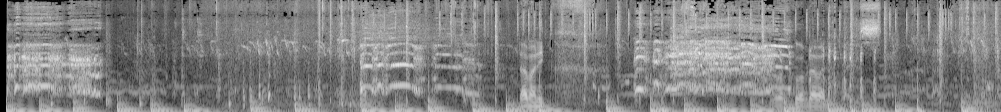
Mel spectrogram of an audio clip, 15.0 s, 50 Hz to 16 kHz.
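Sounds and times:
rooster crowing: 0.1 - 2.5, 5.4 - 7.4, 9.3 - 11.9
music with heavy bass beat: 0.1 - 15.0.

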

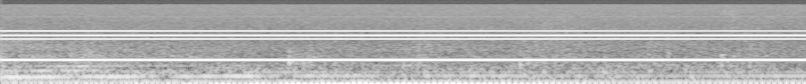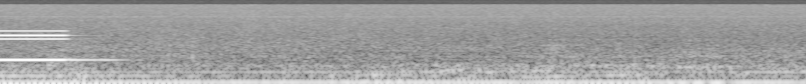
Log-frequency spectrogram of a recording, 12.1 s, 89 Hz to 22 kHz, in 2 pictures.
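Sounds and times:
sustained pure tone chord: 0.0 - 6.8.

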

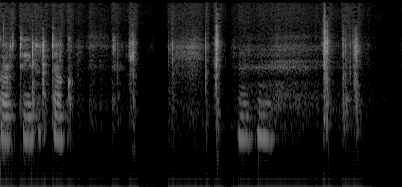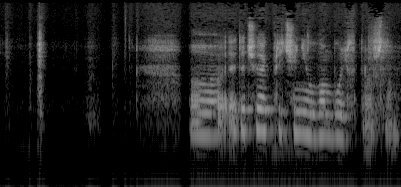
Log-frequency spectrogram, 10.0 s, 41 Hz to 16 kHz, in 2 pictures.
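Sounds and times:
cards rustling: 0.1 - 2.9, 4.0 - 5.7
cards clicking on wooden table: 0.2 - 0.8, 1.4 - 2.8, 4.0 - 4.6.

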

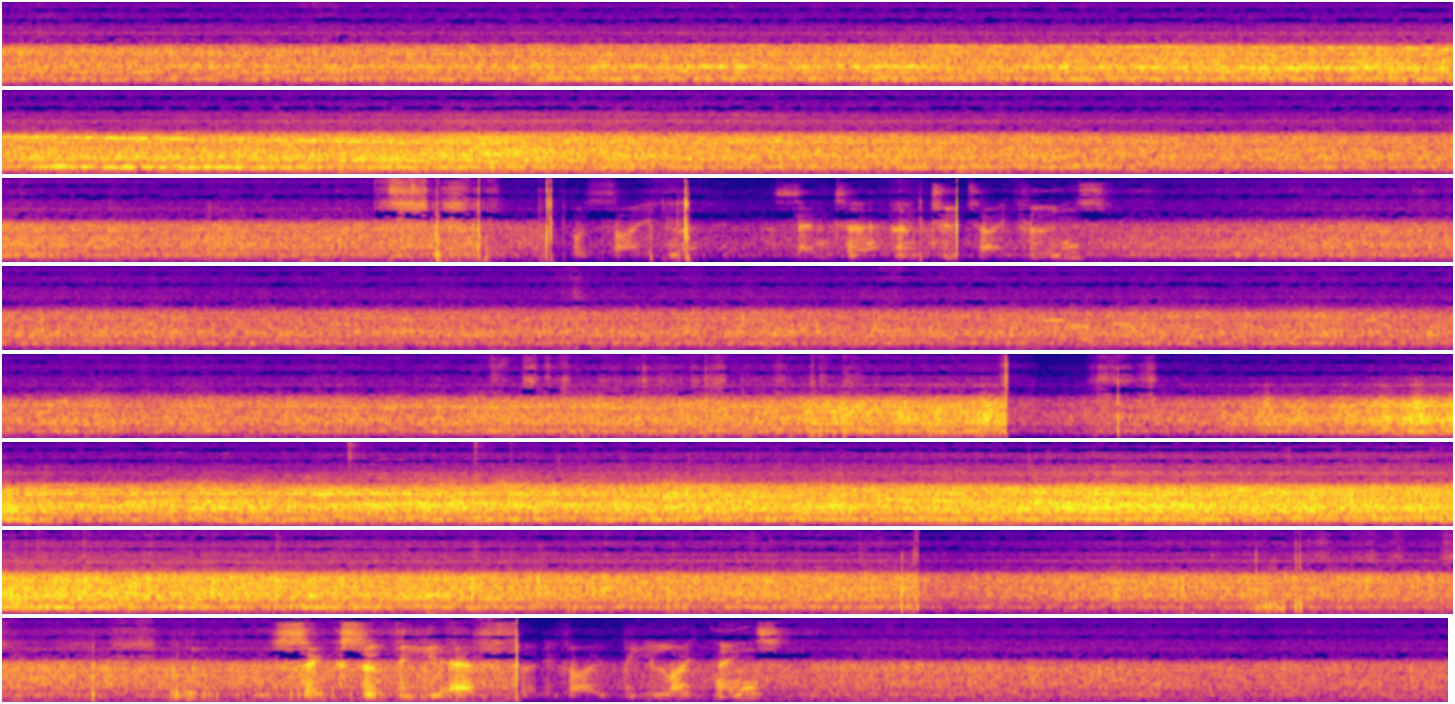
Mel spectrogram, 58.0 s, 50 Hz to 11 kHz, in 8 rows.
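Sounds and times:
jet aircraft engine roar: 0.0 - 17.2, 18.6 - 58.0.

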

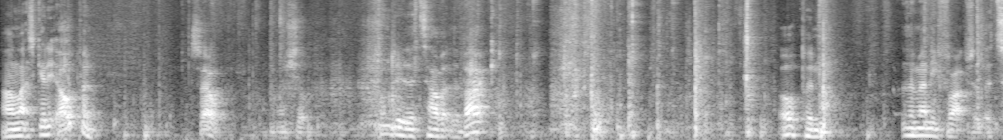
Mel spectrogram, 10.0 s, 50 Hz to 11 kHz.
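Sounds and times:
cardboard box rustling and scraping: 0.6 - 7.8.

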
